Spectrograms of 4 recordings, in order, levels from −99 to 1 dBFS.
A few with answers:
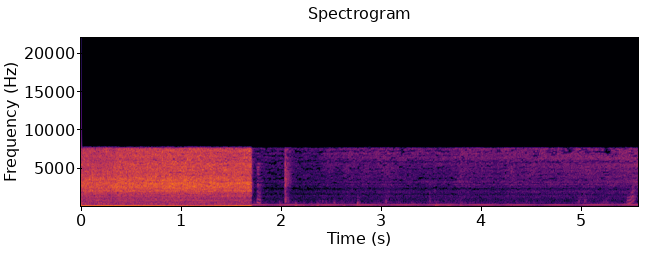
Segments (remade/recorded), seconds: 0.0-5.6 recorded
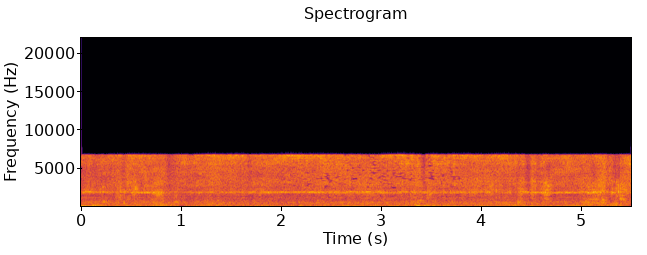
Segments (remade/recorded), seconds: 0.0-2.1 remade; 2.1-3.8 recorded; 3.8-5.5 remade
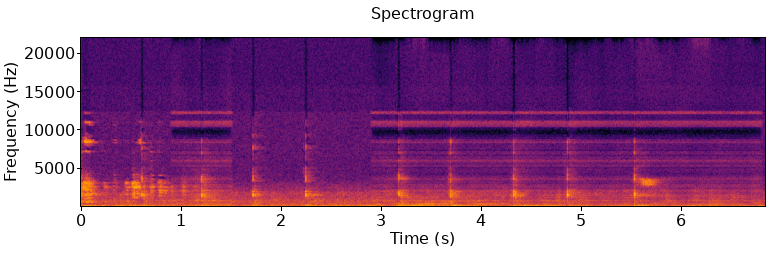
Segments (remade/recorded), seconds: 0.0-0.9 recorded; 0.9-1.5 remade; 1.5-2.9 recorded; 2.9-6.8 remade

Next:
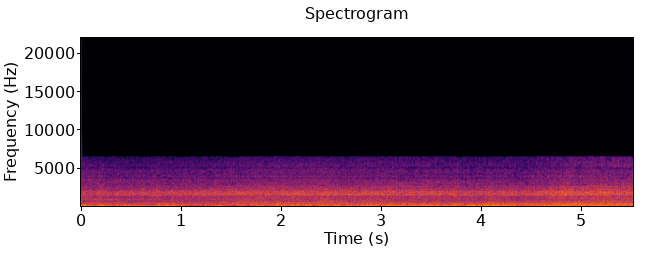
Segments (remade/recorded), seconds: 0.0-1.6 remade; 1.6-2.6 recorded; 2.6-5.5 remade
